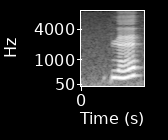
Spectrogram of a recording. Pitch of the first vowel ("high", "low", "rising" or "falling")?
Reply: rising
